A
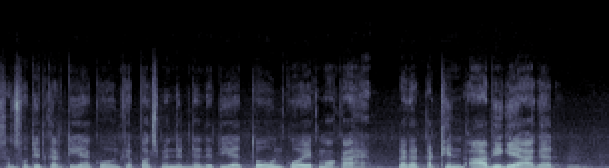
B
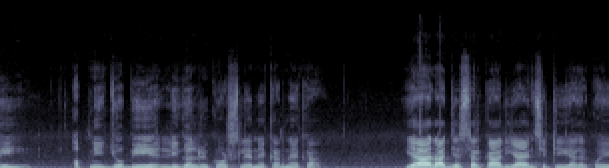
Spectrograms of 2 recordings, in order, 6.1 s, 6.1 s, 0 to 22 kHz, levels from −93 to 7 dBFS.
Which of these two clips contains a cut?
A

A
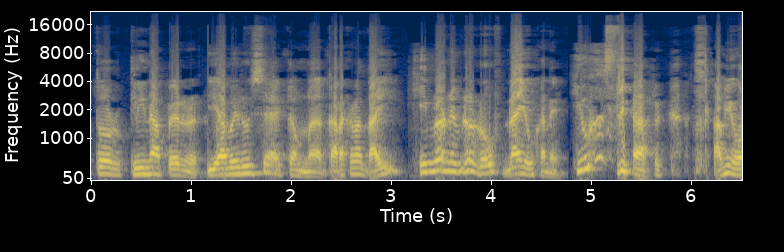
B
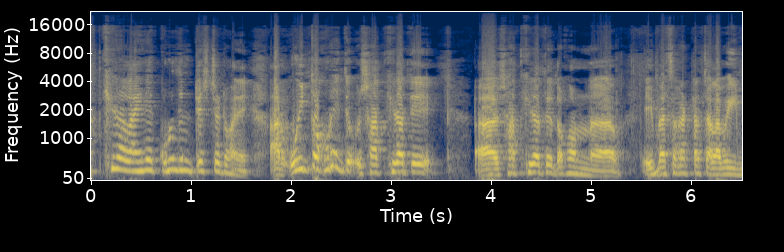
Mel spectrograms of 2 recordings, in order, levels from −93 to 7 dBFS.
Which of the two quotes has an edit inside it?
A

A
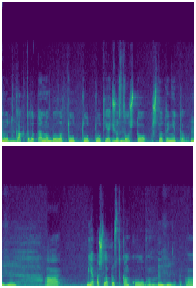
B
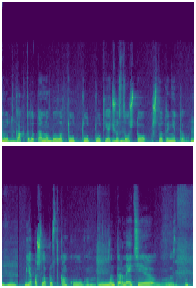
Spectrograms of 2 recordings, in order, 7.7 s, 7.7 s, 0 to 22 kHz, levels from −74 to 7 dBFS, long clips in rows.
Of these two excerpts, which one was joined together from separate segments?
B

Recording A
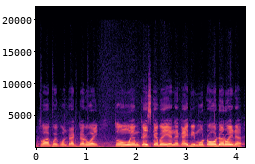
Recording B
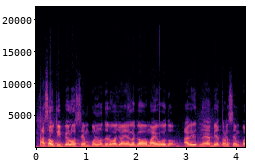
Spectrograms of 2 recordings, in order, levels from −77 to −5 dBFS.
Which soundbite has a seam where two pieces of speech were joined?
B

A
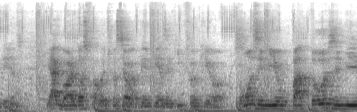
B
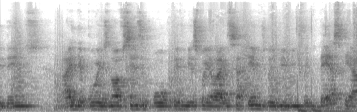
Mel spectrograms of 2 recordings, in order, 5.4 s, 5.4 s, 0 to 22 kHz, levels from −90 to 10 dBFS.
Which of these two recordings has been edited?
A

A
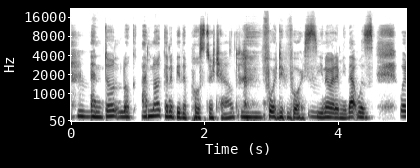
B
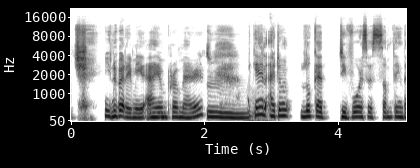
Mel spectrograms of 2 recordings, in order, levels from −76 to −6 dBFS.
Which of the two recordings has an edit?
B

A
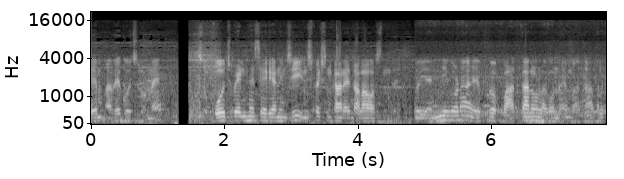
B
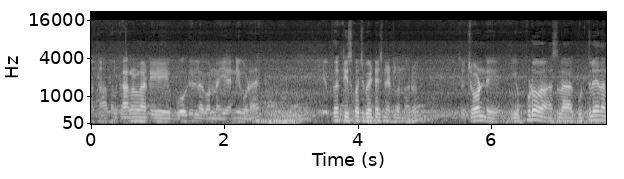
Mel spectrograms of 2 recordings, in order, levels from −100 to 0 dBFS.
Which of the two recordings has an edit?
A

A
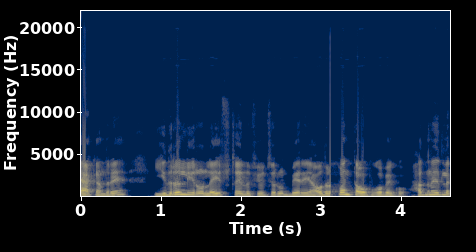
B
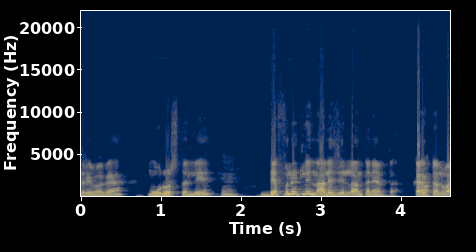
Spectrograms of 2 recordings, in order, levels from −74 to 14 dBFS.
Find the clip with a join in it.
A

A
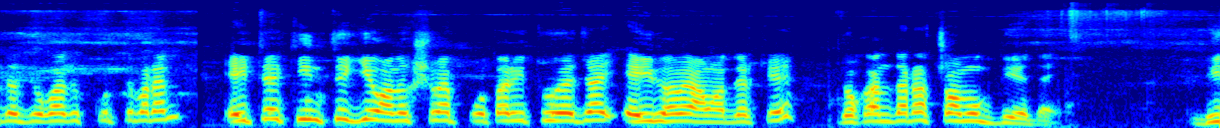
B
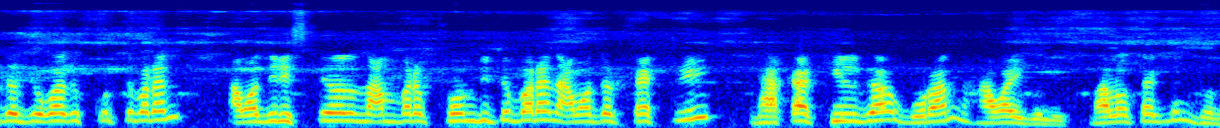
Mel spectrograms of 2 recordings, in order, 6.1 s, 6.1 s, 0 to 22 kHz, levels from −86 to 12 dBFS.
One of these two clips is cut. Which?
A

